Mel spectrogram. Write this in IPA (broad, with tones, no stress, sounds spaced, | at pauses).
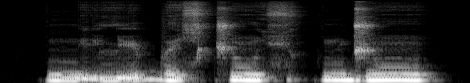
n ḭ˨ lʲ ḛ˨˦ b ɛ˨ ç t͡ʃ ũ˦ ç | n d͡ʒ ũ˦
